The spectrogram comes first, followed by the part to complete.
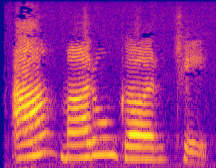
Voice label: gujarati, this is my house; Demonstrative Pronouns

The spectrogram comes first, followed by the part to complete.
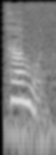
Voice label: "they", Cantonese

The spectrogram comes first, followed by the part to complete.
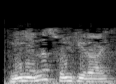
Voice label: tamil What do you mean

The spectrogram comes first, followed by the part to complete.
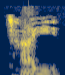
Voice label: welsh houses

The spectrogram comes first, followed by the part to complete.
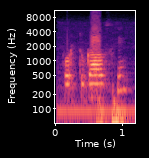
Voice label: "Portuguese" Macedonian

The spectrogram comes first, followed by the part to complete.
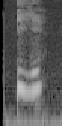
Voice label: "i", swedish alphabet

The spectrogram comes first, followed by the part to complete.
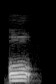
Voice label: "wo", japanese; alphabet

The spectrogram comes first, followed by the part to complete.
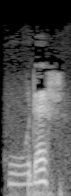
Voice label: sixth, finnish

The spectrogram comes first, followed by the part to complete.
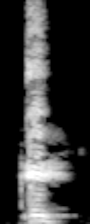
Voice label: in, irish

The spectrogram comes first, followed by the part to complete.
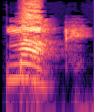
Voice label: son, irish

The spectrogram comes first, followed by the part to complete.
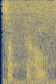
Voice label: "nineteen", Cantonese

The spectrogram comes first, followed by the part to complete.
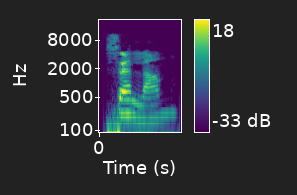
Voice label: swedish rarely

